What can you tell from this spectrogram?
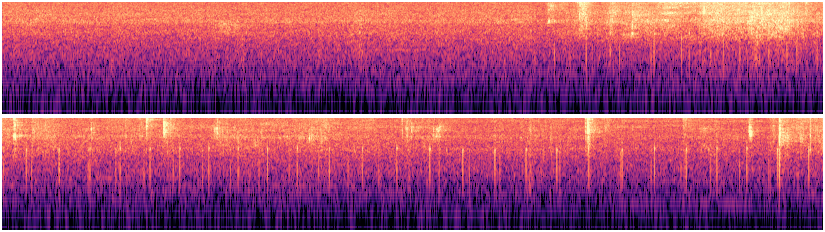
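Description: Shallow water making a steady, even hiss. From about four seconds in, it is joined by a fast run of small dry clicks and crackles.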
